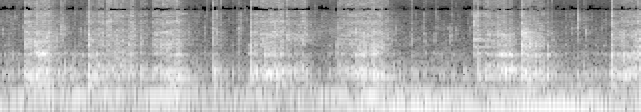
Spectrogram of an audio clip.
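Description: A spoon or spatula stirring a pot of chicken masala, scraping against the pot in a series of strokes, roughly one a second.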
